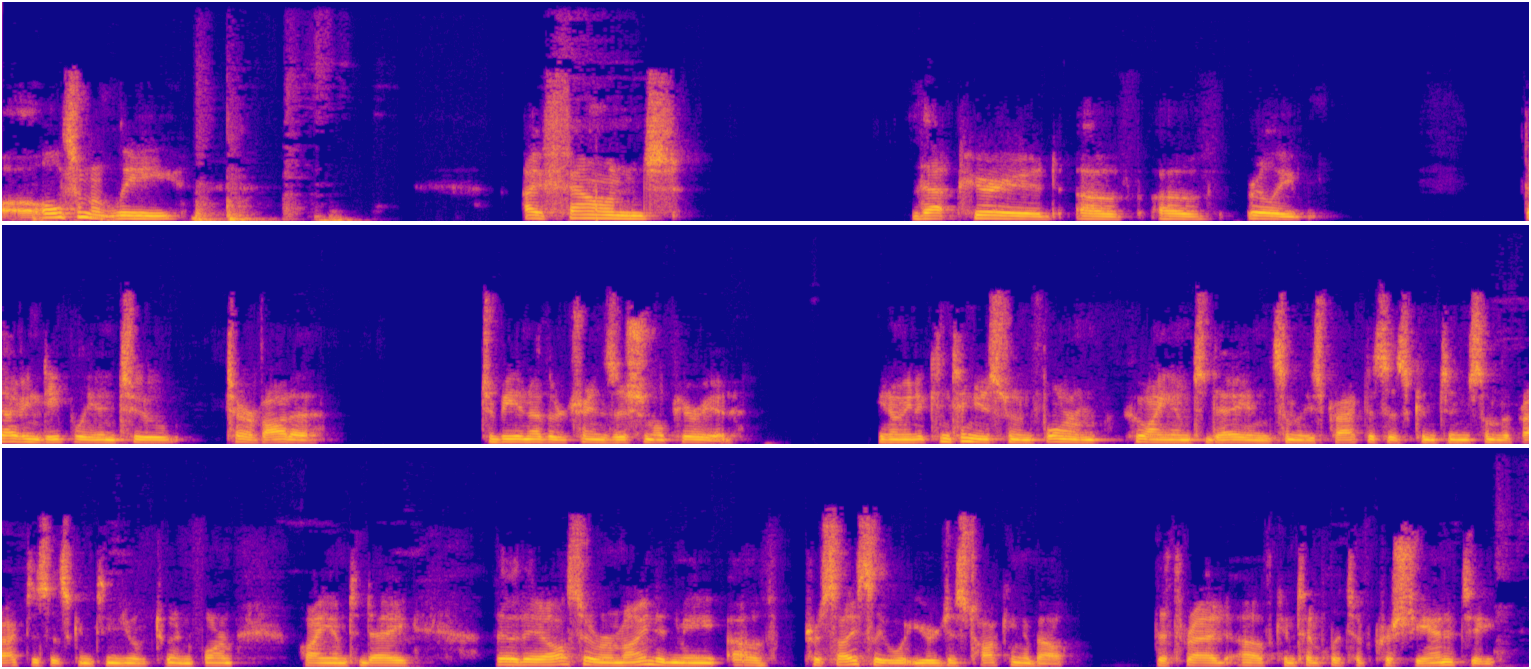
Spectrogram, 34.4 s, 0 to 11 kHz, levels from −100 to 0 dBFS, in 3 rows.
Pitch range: 120-145 Hz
